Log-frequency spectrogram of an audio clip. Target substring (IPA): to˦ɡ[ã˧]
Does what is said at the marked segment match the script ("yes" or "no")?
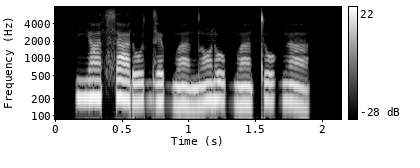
no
